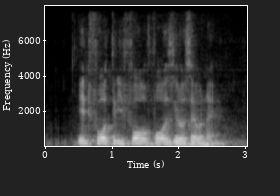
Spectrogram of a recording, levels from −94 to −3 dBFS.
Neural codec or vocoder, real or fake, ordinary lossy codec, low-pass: codec, 16 kHz, 4.8 kbps, FACodec; fake; none; none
